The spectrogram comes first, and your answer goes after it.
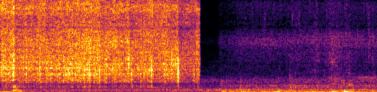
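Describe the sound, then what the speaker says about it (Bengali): Okra and potatoes fry in oil in a wok, giving a loud, dense sizzle that suddenly drops to a quieter crackle partway through, with faint stirring underneath. "ঢেঁড়স আর আলুটাকে ভেজে নেব।"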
